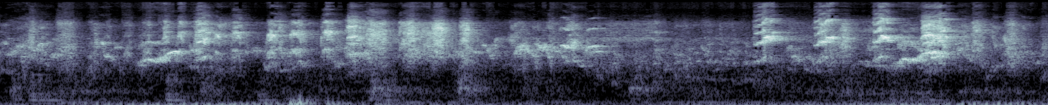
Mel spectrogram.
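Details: Cockatiel parent feeding a youngster outside the nest in an open aviary; fast, pulsing, wheezy squeaks repeat several times a second, ending in thinner whistled notes.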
